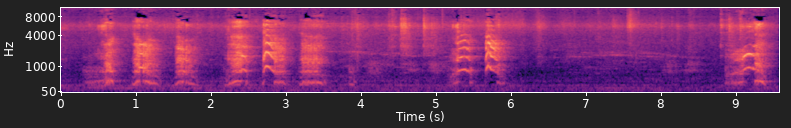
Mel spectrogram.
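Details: Miniature Pinscher shut in a cage and wanting to come out: a run of sharp, high barks in quick bursts, some sliding into whiny yelps, pausing mid-clip, then one last yelp at the end.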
